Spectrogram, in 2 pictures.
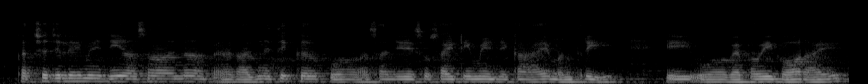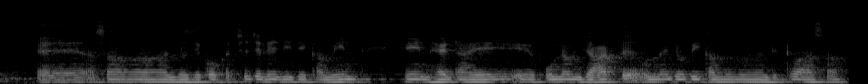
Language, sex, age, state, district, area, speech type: Sindhi, male, 30-45, Gujarat, Kutch, urban, spontaneous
